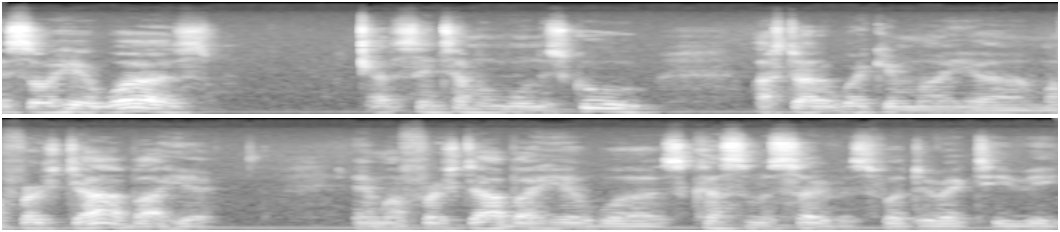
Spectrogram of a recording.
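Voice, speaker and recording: With a Southern US accent, a man speaks at a fairly low pitch with ordinary pitch variation amid audible room echo. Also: moderate pace. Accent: Southern US, country twang. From US South, south Georgia. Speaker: vlogger. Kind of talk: casual chat. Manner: soft-spoken.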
